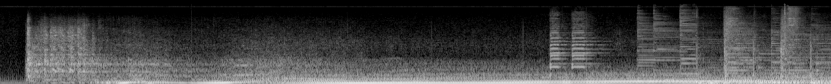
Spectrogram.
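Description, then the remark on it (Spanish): A car engine turns over and starts, then settles into a steady rumble that swells as the car pulls away to continue on its route, with several short horn toots near the end. “Cogemos el coche porque seguimos ruta.”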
